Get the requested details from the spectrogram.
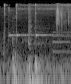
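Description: Three soft crunches of toast being bitten or chewed in quick succession, fairly quiet, with a faint steady electronic whine humming underneath and no talking.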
